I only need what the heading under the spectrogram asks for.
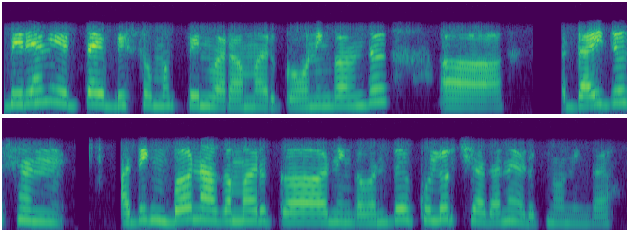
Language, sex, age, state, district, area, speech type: Tamil, female, 18-30, Tamil Nadu, Krishnagiri, rural, conversation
